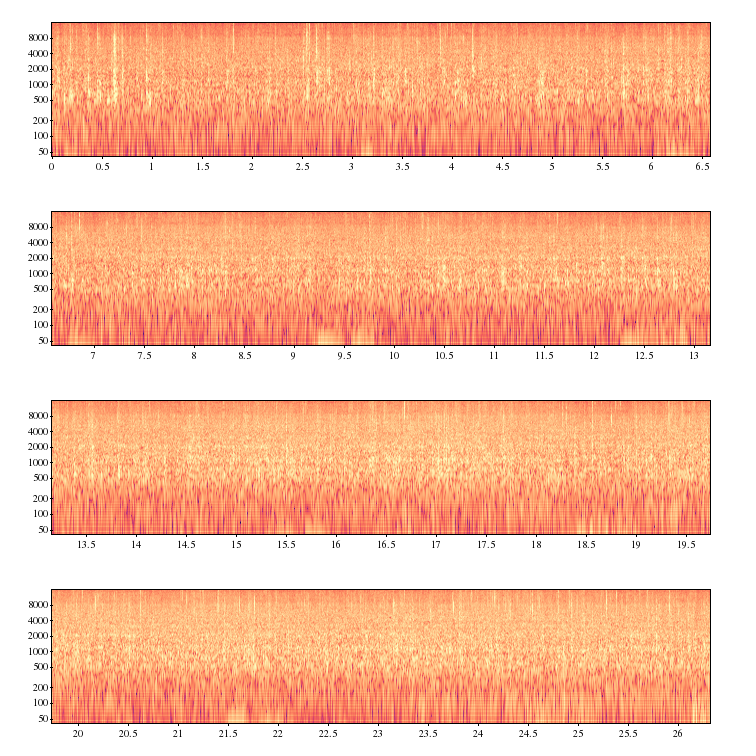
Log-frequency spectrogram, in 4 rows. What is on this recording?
Another 30 second sample, this time of a light rain this past August. No thunder or other background noises, just the rain. Perfect to loop.
rain, rainy-day, layering, field-recording, drizzle, background, track, ambience, foley, precipitation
